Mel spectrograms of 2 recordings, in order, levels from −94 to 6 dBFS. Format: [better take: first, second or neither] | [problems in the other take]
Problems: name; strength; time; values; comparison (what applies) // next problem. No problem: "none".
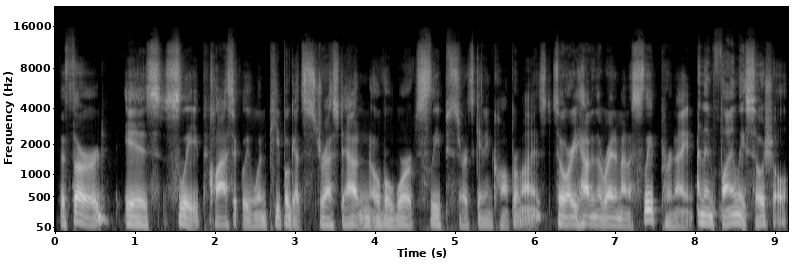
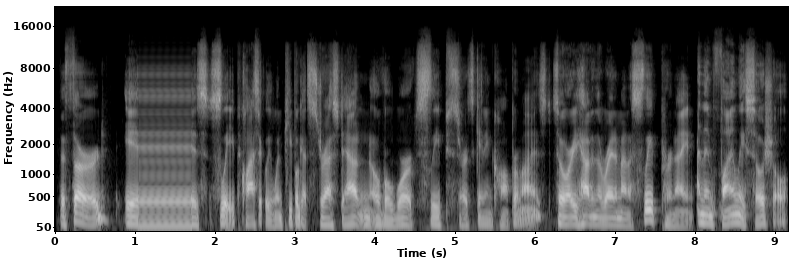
first | audio freezing; at 1 s for 0.5 s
